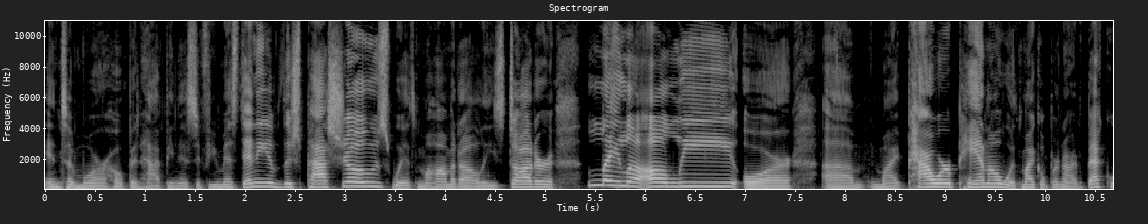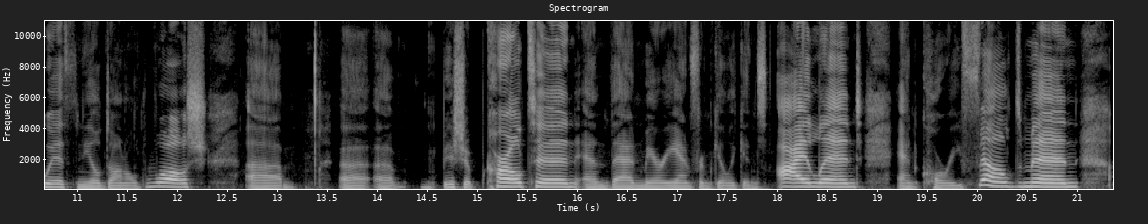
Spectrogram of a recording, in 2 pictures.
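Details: Adult woman speaking; normal speech.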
